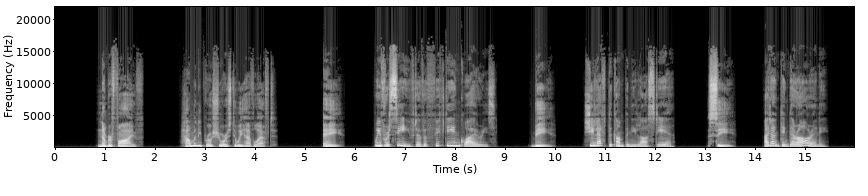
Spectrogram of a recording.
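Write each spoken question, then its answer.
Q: How many brochures do we have left?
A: C: I don't think there are any.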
